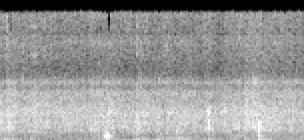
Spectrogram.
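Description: Green onions saute in a pan with a low, soft sizzle, and a few light scrapes come from stirring over a quiet, steady hiss.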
